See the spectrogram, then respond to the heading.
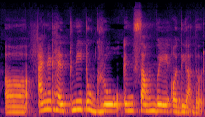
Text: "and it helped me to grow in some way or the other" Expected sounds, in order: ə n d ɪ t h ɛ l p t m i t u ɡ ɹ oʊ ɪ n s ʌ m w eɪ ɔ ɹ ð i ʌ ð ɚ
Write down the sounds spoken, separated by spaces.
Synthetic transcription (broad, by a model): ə n d ɪ t h ɛ l p t m i t u ɡ ɹ oʊ ɪ n s ʌ m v eɪ ɔ ɹ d i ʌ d ɚ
